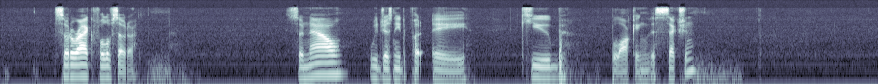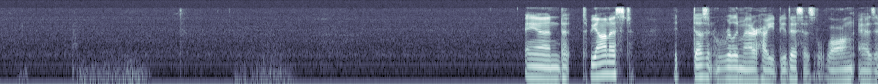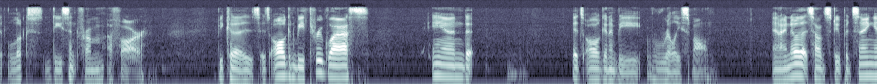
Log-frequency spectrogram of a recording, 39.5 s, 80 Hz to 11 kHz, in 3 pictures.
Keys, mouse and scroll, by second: 2.5 scroll up 2, 2.7-3.3 middle drag, 3.3 scroll up 1, 3.4-4.1 middle drag, 4.1 scroll up 1, 4.4-7.3 middle drag, 7.3-10.5 drag, 10.9 s, 13.0 g, 15.0-16.3 middle drag, 16.3 s, 20.5-23.0 middle drag, 23.0 g, 26.0-27.5 middle drag, 27.5-28.1 scroll up 2, 28.1-30.1 shift+middle drag, 30.1 g, 31.2 r, 35.0-36.8 middle drag, 36.8 g.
